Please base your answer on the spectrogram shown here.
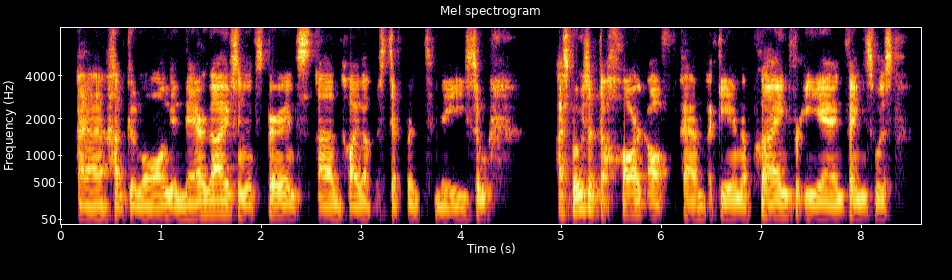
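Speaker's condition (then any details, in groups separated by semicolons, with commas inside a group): Cleft lip and palate; dreaded reading aloud and public speaking as child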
